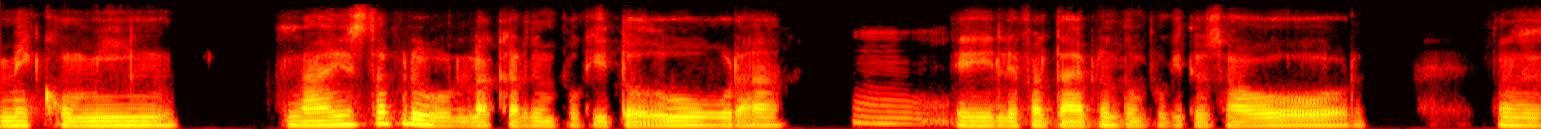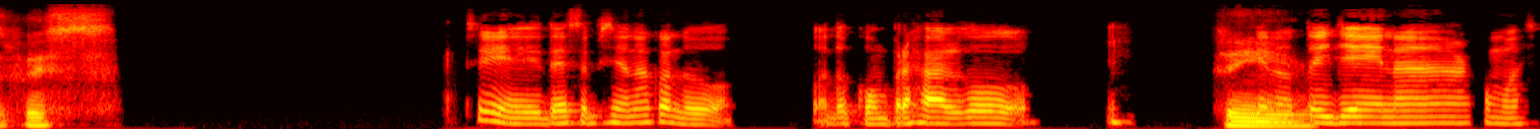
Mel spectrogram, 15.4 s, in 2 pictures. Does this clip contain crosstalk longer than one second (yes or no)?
no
